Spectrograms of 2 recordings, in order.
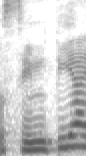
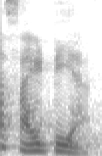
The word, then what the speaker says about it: scientia: से हुई है, तो सिंटिया या साइटिया। इंग्लिश में लिखते हैं SCIENTIA, सिंटिया। क्लियर है। साइटिया भी बोलते हैं इसको, एन टू साइलेंट रहता है, एन टू क्या रहता है, साइलेंट रहता है।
